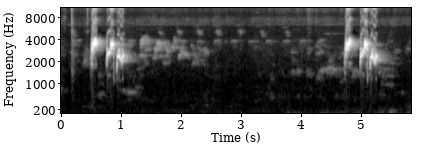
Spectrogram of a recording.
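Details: Young red-whiskered bulbul, 12 months 29 days old, gives a short burst of three or four loud, liquid whistled notes, then falls silent before repeating a similar lilting phrase about four seconds later.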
